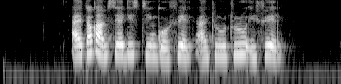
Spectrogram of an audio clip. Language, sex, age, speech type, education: Nigerian Pidgin, female, 15-29, read, tertiary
